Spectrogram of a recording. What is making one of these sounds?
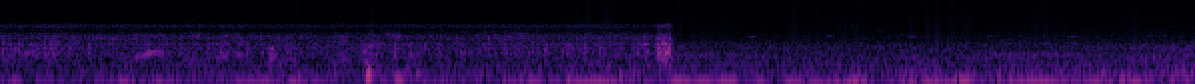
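A car engine idles with a low rumble inside the cabin.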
